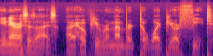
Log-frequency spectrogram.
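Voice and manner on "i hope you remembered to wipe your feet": soft, veiled, menacing tone. Olaf the janitor greets the new guild member in a menacing tone. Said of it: "he adds in a menacing tone".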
